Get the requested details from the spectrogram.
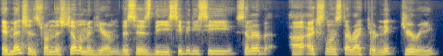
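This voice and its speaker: A man with a slightly raised pitch talks viewers through documents he scrolls on screen, reading lines aloud and circling back to his main points. His voice sits dry and close to the mic, with no room around it. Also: brisk, a little mellow, no echo. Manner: explains while scrolling, reads passages aloud, repeats points. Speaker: crypto commentary host. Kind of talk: screen-share document walkthrough.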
